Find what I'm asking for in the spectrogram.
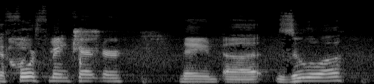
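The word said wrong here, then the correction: Killua: Is that how you say it? – Kilua. – Oh, Kilua. Yes, I read that completely wrong.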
